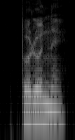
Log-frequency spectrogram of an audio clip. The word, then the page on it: polonais: [pɔ.lɔ.nɛ]; France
